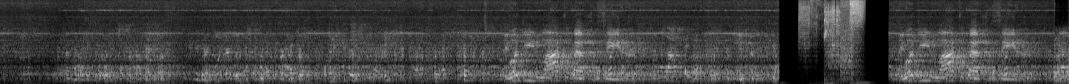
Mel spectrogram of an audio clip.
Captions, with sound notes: - Very little. - Very little. (chuckles) (Steve's Box chatters) What do you like about the theater? What do you like about theater?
